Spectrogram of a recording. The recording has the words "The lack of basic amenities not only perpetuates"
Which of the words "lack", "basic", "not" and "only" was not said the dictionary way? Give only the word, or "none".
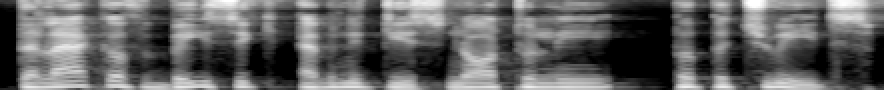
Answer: only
